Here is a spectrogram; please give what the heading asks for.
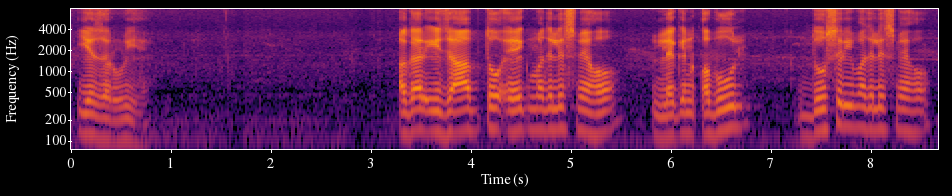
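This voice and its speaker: A man with a Pakistani accent explaining a religious ruling as an Islamic scholar, deliberate and emphatic, repeating key points. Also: a little mellow. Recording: clear background noise, ambient vehicle rumble.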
